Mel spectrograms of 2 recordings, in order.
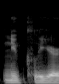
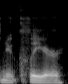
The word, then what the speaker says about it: nuclear: Sorry, I pronounced it wrong. Not nuclear, it's nuclear. My grandmother loves telling me, like, nope, wrong, because I'm always like, nuclear, she's like, nuclear, which I might as well pronounce it correctly.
